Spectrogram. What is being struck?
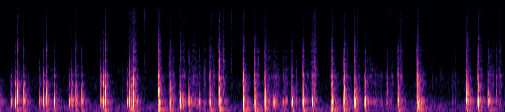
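Leather-covered case.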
